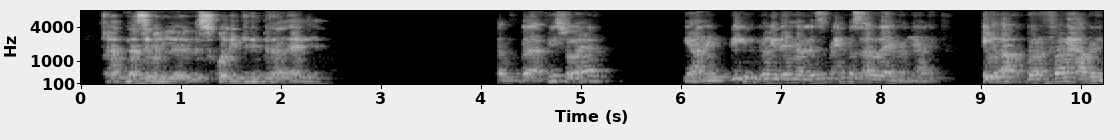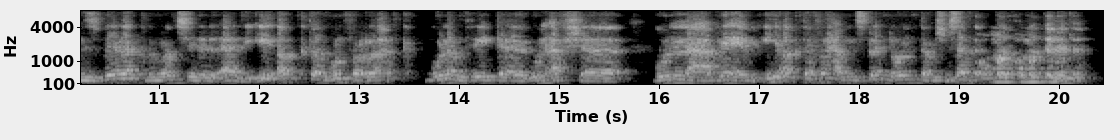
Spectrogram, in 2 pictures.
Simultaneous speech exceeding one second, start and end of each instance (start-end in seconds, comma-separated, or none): none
